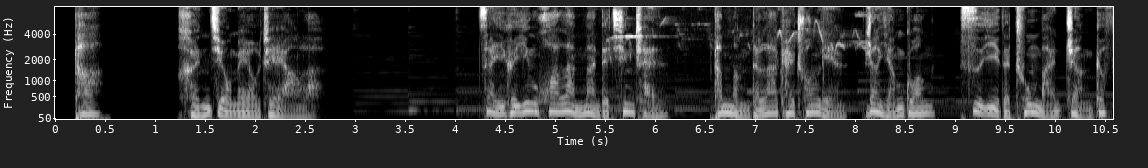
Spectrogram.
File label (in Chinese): 男 广告 柔和温暖; 布衣广告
